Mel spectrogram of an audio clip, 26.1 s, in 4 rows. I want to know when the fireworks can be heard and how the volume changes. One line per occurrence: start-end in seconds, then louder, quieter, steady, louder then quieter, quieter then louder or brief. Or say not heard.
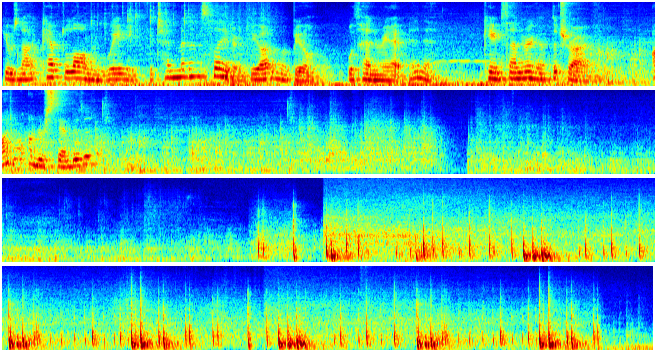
15.6-25.6 steady.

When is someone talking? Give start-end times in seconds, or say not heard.
0.0-7.5.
